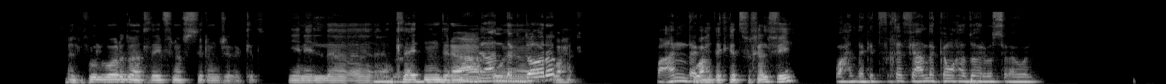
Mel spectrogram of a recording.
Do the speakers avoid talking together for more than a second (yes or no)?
no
